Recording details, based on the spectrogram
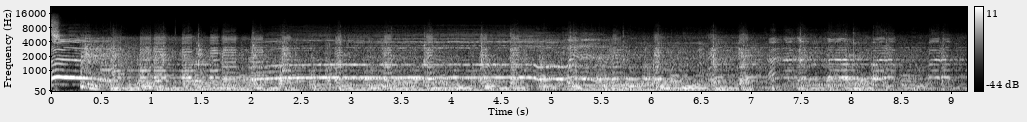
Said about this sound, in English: funky horns.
